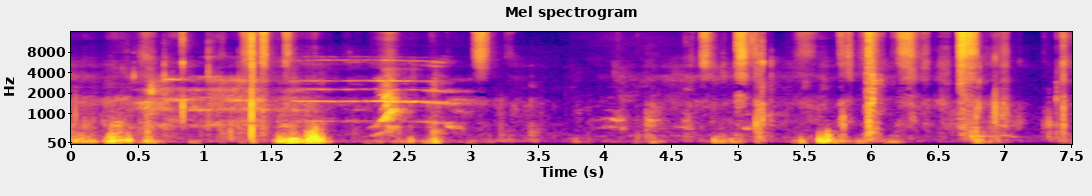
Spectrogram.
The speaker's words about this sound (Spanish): Ya están las gallinas, mis primas, Tómales ahí a mis primas que andan sueltas horas. Ahí me paro y ahí le tomas ahorita, pues. No sé, gallo. Cantan para dormirse y cantan para levantarse, ¿no? Miren las gallinitas allí andan, muy madrugadoras.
